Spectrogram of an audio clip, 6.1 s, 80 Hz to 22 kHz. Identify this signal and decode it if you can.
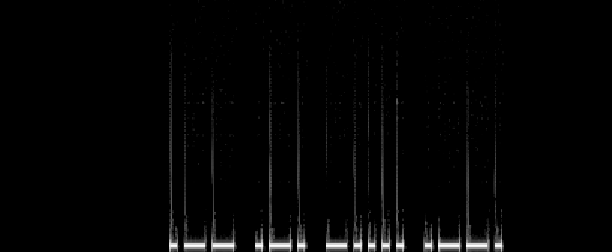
Morse code, heard as a keyed tone, about 17 wpm, 700 Hz. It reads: WR6P
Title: USA Call Signs - 4 Characters - Repeated 2x - 17wpm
